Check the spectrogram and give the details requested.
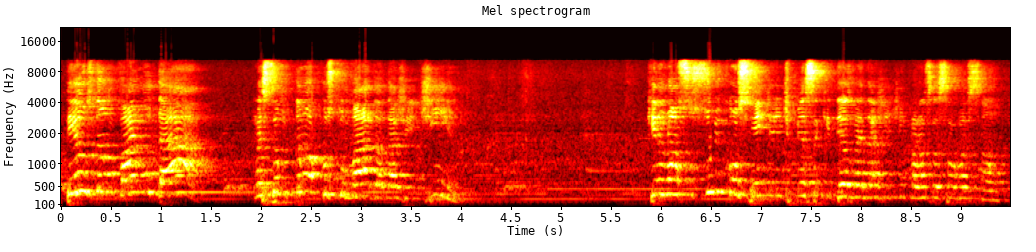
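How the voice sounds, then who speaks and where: A middle-aged woman with a Brazilian accent preaching an impassioned Pentecostal sermon, firing rhetorical questions and breaking into shouts. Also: sits high, moderate pace, over music. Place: large church hall. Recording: echoey church hall, mic far off.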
